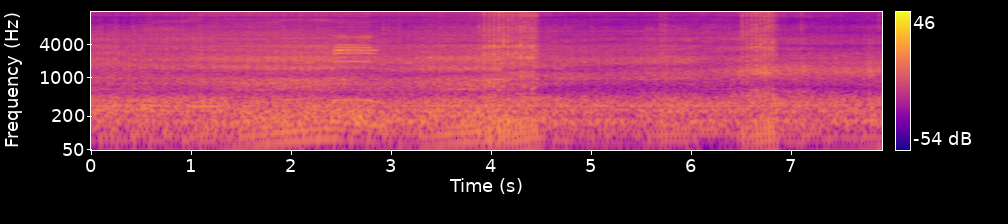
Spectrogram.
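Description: Sonalika tractor's diesel engine running steadily under load as it pulls a trailer across rough ground. A short high tone sounds about two and a half seconds in, and there are two brief hissing bursts, one about four seconds in and one near seven seconds.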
